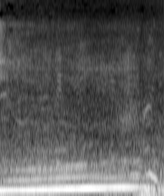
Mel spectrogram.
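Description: A motor vehicle's engine running close by, a strong low drone whose pitch climbs slightly and then drops away near the end.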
